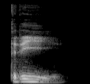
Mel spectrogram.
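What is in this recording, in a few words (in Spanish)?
"tri" Spanish syllable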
